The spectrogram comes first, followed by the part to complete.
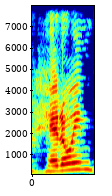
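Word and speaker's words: heroine: तो ये दोनों के प्रोनाउंसिएशन में ही बात अलग आ जाती है।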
